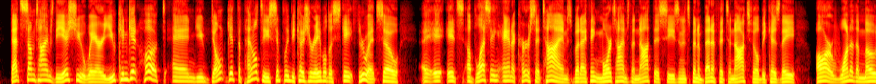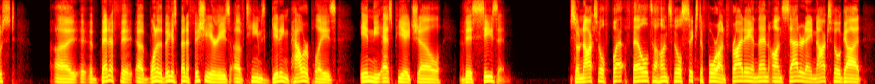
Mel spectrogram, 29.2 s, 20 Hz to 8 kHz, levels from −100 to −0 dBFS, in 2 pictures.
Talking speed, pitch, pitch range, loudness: 185 wpm, 135 Hz, 115-145 Hz, -22 LUFS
